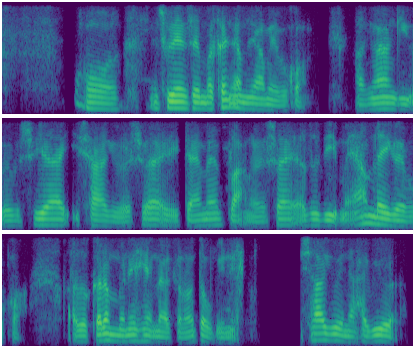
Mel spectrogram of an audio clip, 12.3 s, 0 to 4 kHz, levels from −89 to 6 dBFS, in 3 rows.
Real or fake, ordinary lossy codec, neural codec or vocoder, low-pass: real; none; none; 3.6 kHz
